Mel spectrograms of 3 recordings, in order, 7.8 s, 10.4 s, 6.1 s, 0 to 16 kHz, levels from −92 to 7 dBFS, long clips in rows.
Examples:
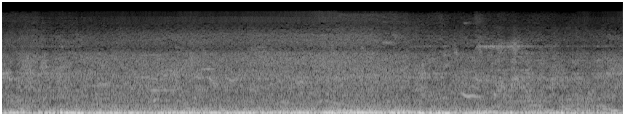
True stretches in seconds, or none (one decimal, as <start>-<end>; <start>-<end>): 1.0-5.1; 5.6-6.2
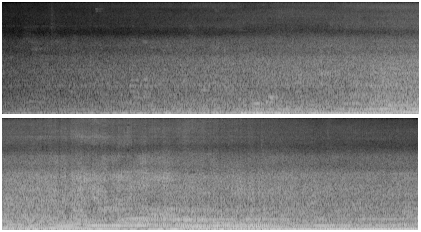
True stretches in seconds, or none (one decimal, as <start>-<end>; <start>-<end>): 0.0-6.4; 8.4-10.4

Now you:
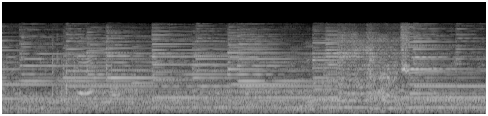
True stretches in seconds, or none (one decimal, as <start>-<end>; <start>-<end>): 0.0-4.2; 5.1-6.1

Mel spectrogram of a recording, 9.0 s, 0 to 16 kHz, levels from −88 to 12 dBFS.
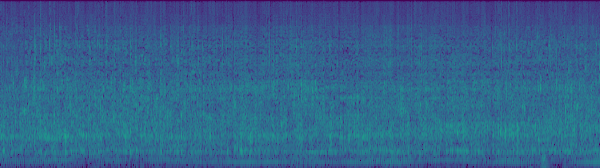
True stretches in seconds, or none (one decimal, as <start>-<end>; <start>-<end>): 0.0-3.0; 7.5-9.0

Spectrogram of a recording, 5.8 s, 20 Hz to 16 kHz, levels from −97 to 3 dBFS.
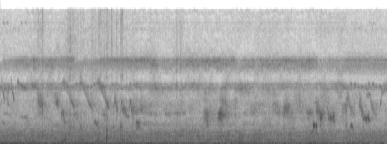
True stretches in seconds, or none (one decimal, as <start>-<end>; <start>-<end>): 0.0-0.4; 0.9-2.0; 5.2-5.8

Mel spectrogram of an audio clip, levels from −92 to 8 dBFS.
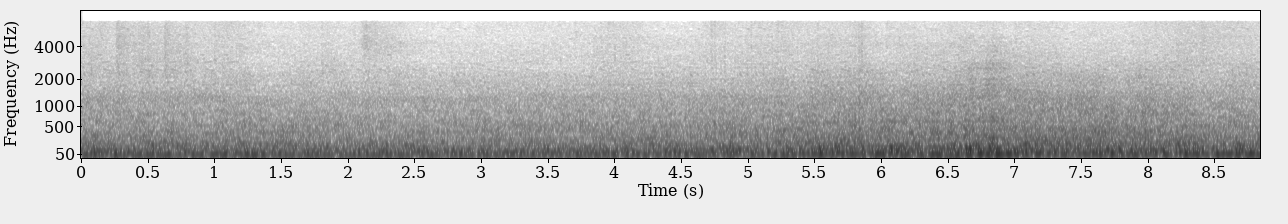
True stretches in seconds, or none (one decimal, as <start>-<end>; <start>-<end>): none

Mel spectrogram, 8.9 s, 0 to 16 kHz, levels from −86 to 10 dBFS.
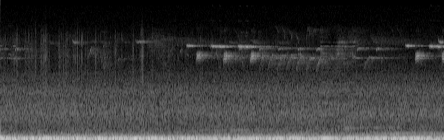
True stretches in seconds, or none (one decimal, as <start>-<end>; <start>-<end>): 0.0-6.4; 7.1-8.9

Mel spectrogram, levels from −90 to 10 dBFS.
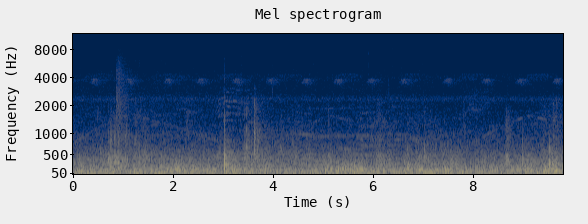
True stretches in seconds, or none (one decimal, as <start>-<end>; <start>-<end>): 0.0-9.8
